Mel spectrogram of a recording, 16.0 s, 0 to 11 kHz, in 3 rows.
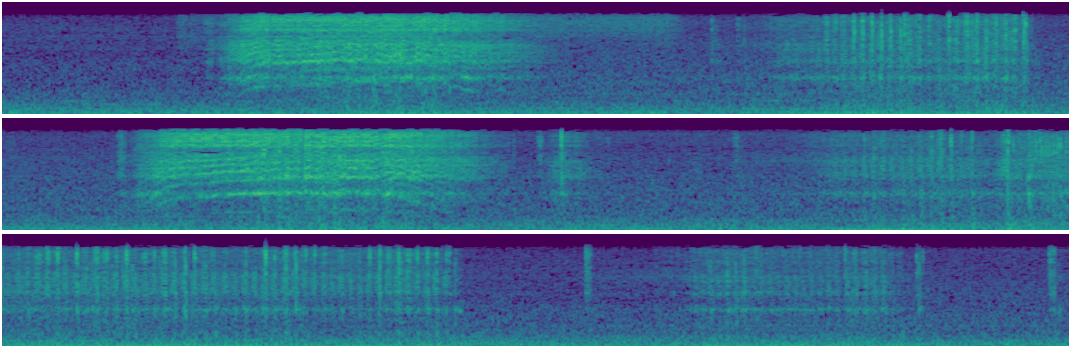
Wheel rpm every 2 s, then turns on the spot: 30, 30, 20, 80, 10, 30, 20, 10.
4-6 10-16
